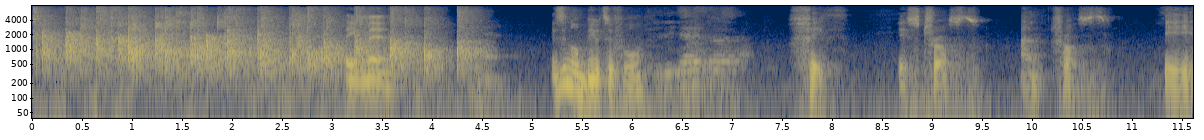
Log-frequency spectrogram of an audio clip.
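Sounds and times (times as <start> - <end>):
audience clapping hands: 0.0 - 4.6
speech: 3.1 - 3.7, 5.2 - 8.0, 8.7 - 11.5.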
